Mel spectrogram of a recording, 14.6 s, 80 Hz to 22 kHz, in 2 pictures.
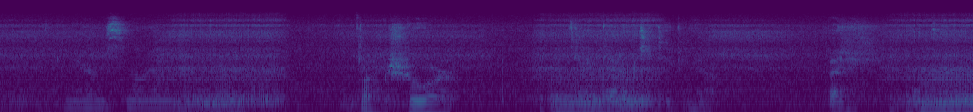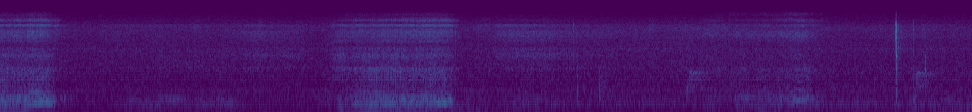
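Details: Young boy snoring in sleep after a bath: rhythmic snoring with each breath in, about 20 breaths a minute, with quieter breathing between snores.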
